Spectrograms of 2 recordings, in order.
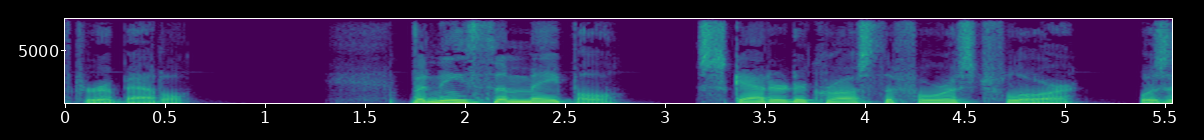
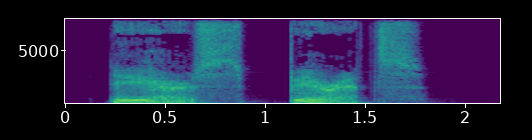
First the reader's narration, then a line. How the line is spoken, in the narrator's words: the blacksmith whispered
